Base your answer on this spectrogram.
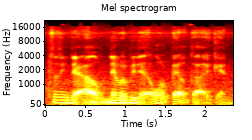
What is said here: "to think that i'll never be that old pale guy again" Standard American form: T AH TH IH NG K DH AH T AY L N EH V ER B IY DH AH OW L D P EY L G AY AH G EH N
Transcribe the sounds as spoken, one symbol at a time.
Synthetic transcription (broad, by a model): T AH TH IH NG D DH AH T AY L N EH V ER B IY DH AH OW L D B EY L G AY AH G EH N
